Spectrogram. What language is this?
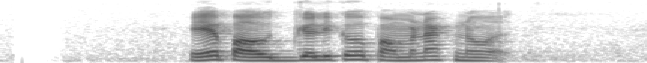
Sinhala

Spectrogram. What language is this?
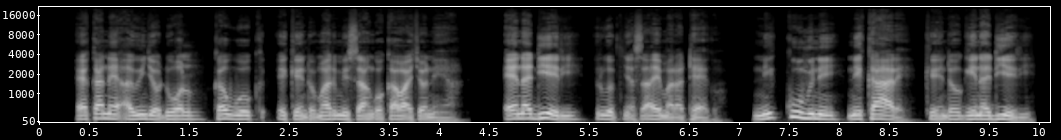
Luo (Kenya and Tanzania)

